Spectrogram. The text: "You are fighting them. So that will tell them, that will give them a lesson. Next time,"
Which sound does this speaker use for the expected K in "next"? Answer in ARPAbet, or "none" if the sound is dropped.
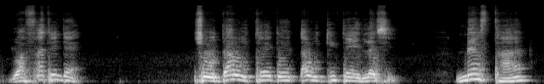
K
